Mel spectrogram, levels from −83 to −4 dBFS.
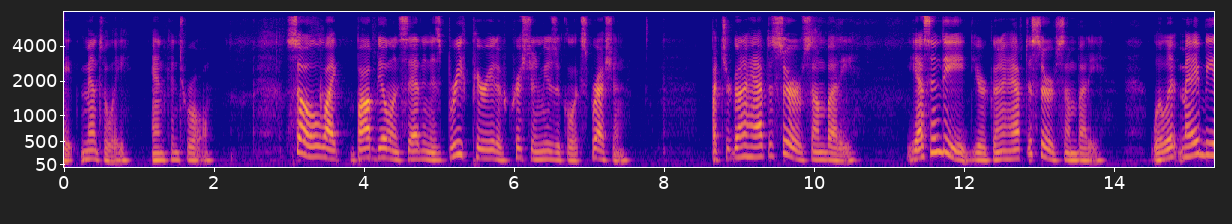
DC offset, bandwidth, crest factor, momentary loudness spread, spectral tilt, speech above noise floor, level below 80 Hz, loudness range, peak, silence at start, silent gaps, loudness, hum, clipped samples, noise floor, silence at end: under 0.1%; 7.8 kHz; 22 dB; 15 LU; -4 dB/octave; 36 dB; -64 dBFS; 5 LU; -6 dBFS; 0 s; none; -27 LUFS; none; under 0.1%; -64 dBFS; 0 s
